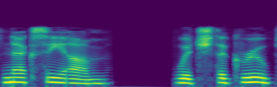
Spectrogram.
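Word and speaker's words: NXIVM: have enrolled in courses offered by as if pronounced nexium which the group says are designed to bring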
